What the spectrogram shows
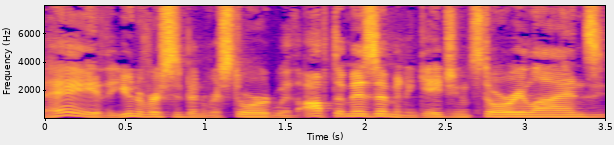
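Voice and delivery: plain

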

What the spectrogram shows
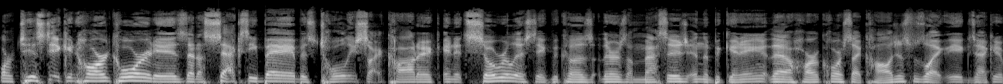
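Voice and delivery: put-on obnoxious, douchey bro-dude voice. On a friend's request, finishing a run-on sentence in a douchey bro voice. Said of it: "you have to do a douchey bro voice for the rest of this run-on sentence".

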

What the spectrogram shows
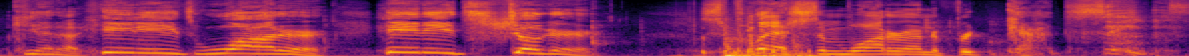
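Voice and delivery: very high-pitched, slow, drawn-out shouting. Retelling what a guy at the finish line yelled: imitating someone yelling. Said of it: "Yelling at me".

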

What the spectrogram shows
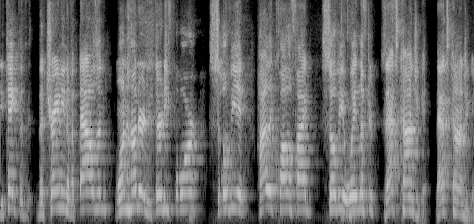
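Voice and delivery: very high lifting-coach voice. Answering a request to do an impersonation: Louis Simmons impersonation. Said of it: "I wanna hear this Louis Simmons impersonation".

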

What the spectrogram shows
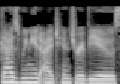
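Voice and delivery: ordinary talk, nothing marked

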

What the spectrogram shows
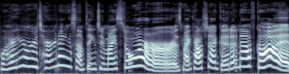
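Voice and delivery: play-acted, very high arguing. Retelling a scene where two characters argue: imitating someone arguing. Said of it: "And they're arguing".

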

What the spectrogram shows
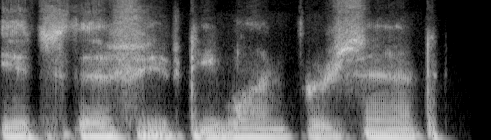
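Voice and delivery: slow, deliberate, drawn-out, leaned-in delivery. Leaning into the mic to do a quick impression of Biden. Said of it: "I'm gonna do my Biden real quick".

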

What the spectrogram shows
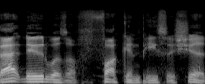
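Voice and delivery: ordinary delivery

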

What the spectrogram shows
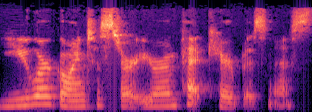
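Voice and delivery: put-on whisper. Retelling sitting up at night after a dream: imitating a whisper. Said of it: "I whispered to myself".

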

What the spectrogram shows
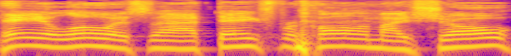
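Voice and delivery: animated cartoon character voice. Redoing the line after being told it sounds like Peter Griffin: Peter Griffin voice. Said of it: "You sound like Peter Griffin".

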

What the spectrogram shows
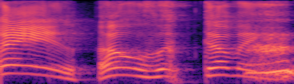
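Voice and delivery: tiny, very high, squeaky gnome voice. Speaker describes how the gnomes sounded before slowing the audio: stereotypical little person voice. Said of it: "talking like real like stereotypical little person sounding".

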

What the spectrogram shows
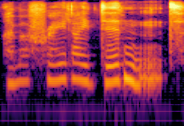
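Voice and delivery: bashful, ashamed, shy little voice, slow. Answering the other person's question, shyly. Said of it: "You say that so shyly".

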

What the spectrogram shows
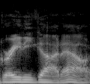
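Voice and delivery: ordinary delivery

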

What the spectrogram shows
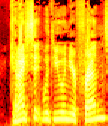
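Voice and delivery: shrill, very high squeal. Antonia asks the narrator at the table, squealing. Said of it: "Antonia squealed".

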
